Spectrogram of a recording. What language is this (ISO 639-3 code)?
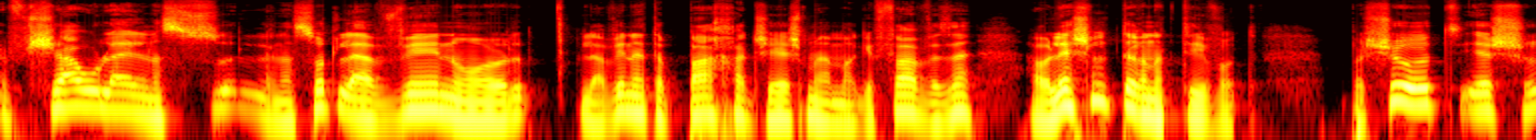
heb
